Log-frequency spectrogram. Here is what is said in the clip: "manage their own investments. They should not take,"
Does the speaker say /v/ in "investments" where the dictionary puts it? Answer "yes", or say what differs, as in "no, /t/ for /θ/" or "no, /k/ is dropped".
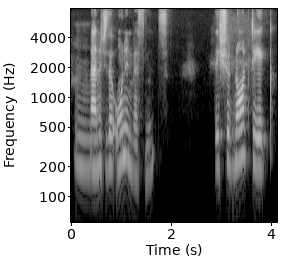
yes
